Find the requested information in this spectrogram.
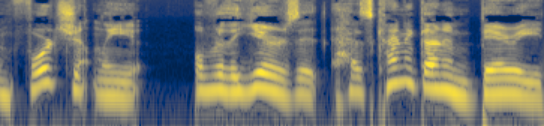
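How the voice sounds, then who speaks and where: A man with a normal speaking voice and a fairly high pitch talks at a moderate pace with lively intonation, recorded very cleanly against a silent background with a dry, close sound and no echo. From Canada. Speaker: wrestling podcast host. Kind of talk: podcast monologue with match play-by-play.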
